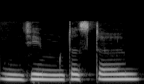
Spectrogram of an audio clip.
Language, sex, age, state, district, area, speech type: Punjabi, female, 18-30, Punjab, Ludhiana, rural, spontaneous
